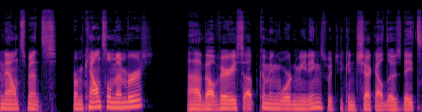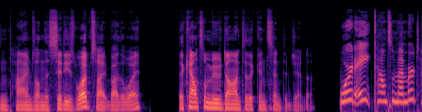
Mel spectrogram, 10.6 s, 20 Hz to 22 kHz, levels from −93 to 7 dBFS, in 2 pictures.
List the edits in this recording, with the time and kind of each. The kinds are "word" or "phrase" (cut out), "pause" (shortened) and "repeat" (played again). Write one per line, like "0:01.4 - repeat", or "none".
none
